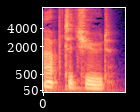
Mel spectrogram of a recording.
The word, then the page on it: aptitude: British English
